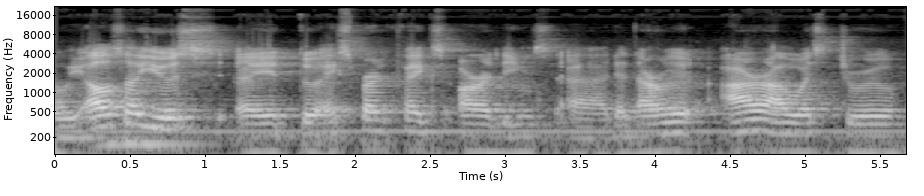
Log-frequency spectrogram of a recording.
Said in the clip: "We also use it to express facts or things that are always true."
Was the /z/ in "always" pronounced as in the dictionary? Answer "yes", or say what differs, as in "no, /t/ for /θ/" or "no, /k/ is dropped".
no, /s/ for /z/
